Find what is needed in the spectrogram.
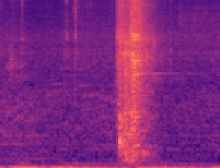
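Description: A pair of denim jeans thrown onto a pile of plastic garbage bags: one rustling swish a little past the middle, over a steady low rumble on the microphone.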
